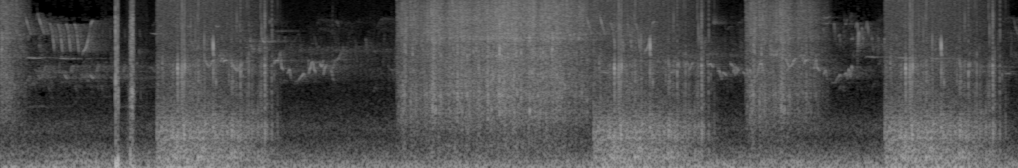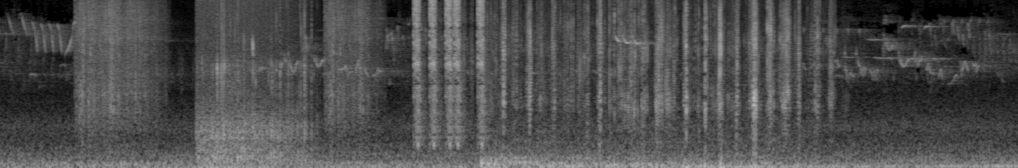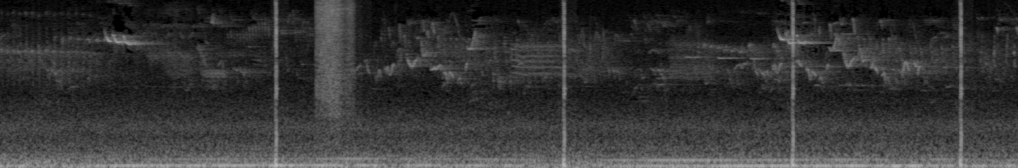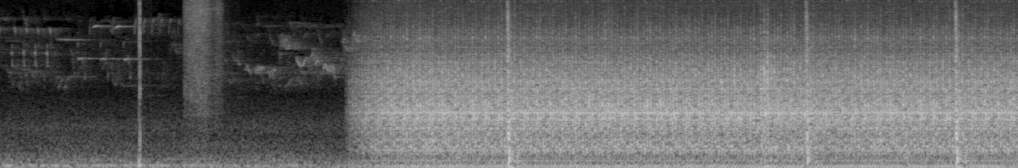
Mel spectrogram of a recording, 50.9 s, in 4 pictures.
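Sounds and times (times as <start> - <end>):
faint bird chirps: 0.0 - 18.5
low hum: 5.0 - 12.8, 13.7 - 23.6, 42.5 - 50.9
model tractor engine running: 15.2 - 18.9, 42.5 - 50.9.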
